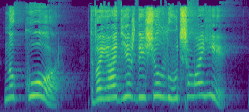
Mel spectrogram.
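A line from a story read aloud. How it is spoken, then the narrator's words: Exclaimed. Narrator (Russian): воскликнула я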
